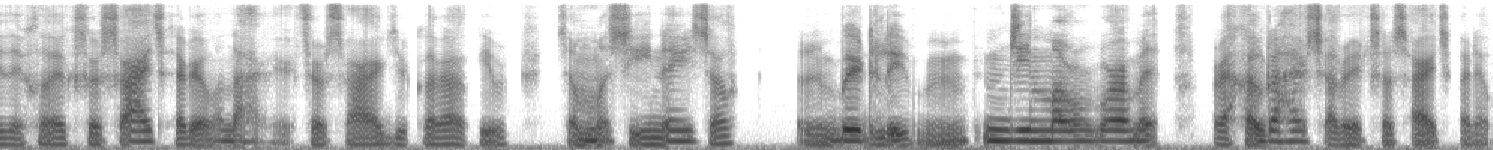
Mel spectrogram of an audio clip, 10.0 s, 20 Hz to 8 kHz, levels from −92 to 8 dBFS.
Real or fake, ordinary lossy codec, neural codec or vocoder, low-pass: fake; none; autoencoder, 22.05 kHz, a latent of 192 numbers a frame, VITS, trained on many speakers; 7.2 kHz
